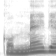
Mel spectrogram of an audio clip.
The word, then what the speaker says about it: commedia: bambino zerbino lavoro latte attenzione anche alle famose commedia e tragedia sono entrambe parole piane dunque accento sulla penultima sillaba e nessuna j alla fine sdrucciole e b sdrucciole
